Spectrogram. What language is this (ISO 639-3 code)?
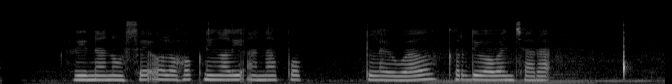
sun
